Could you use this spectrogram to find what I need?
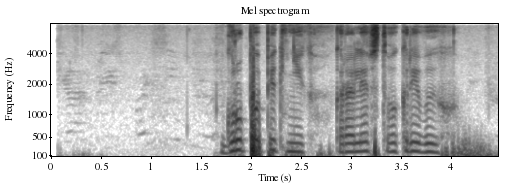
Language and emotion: Russian, neutral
